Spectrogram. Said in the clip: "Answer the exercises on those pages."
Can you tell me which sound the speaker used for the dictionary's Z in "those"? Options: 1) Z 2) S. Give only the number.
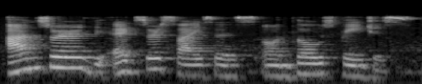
2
